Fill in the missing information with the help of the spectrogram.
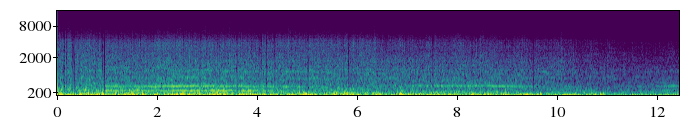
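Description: Porsche 997.1 GT3's 3.6-litre flat-six running hard at track speed, heard inside the cabin under heavy road and wind rumble. It quietens about ten seconds in as the car slows for a corner.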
